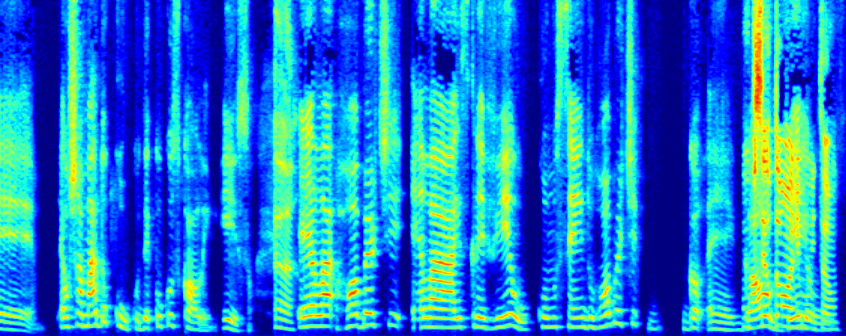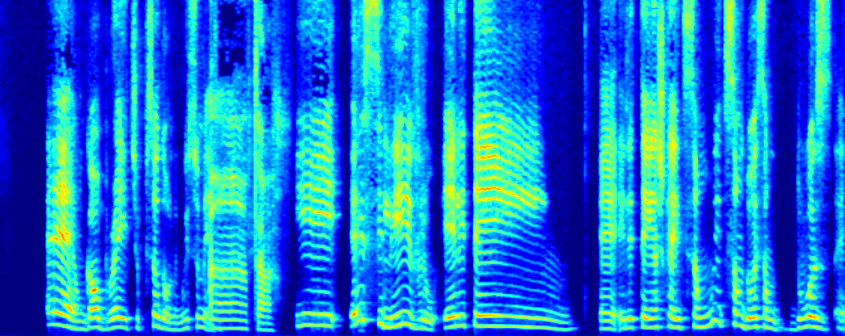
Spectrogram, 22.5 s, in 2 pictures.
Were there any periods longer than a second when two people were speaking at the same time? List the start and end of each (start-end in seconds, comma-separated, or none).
9.9-11.2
